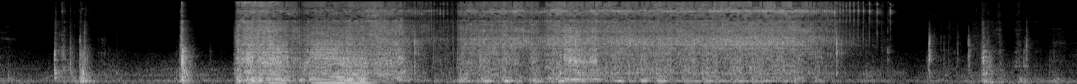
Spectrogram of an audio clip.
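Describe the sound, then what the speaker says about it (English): Bolts come off the back of a 2007 Honda Civic valve cover, with a few metallic clicks and clanks, then a long loud whirring power-tool burst, then more light tool taps and rattles. "So I got to pull these bolts off in the back here."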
